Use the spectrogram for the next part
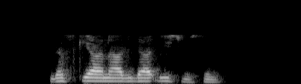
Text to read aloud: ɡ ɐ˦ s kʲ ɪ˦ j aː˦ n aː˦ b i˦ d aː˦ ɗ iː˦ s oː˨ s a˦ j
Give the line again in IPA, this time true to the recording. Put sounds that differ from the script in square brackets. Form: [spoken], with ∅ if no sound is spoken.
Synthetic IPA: ɡ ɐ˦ s kʲ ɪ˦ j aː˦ n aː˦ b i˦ d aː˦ ɗ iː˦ s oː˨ s a˦ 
